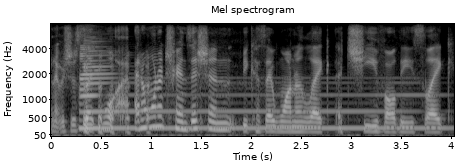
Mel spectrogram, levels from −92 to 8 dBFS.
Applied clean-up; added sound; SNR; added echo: none; Wind instrument, woodwind instrument; 5 dB; none.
